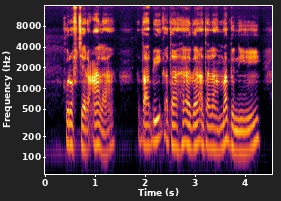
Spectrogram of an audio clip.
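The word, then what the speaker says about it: هذا: Walaupun di situ sebagai majrur atau diawali dengan huruf jar ala, tetapi kata hadza adalah mabni, maka tetap dibaca hadza, tidak hadhi, gitu ya.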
